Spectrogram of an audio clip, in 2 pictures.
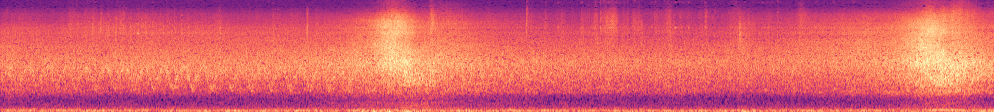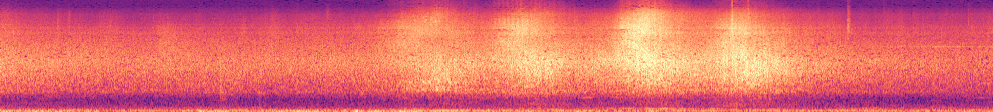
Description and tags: JM Recoletos (coches)
City sound of "Paseo de Recoletos" street, at Madrid (Spain). The cars are passing by.
Used: Sony portable MD, Aiwa stereo mic.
